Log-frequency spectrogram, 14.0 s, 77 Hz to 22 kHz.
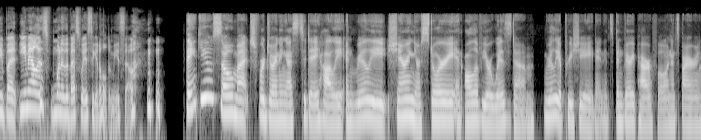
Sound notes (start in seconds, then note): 2.6 chuckles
